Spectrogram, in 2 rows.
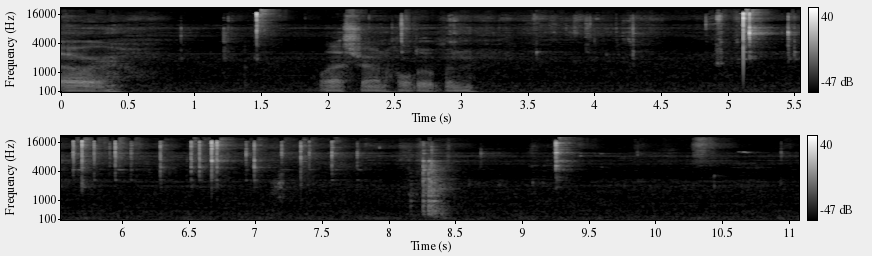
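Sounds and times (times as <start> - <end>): steel pistol parts clicking: 5.0 - 7.8.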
